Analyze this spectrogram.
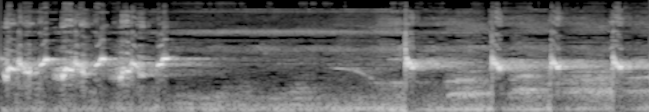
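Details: Sooty-headed bulbul in open, natural surroundings giving a quick run of liquid chirping notes, then a pause before a few separate bright, dropping notes.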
